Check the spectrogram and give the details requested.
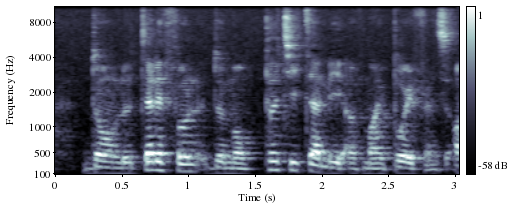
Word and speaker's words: petit: Petit ami, we've got to remember petit will always be petit, not petit, not petty, petit, okay?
